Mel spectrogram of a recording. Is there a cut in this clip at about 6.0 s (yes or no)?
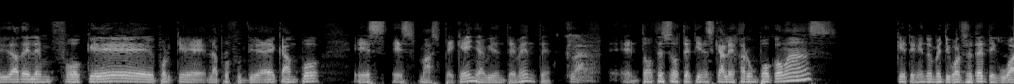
yes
